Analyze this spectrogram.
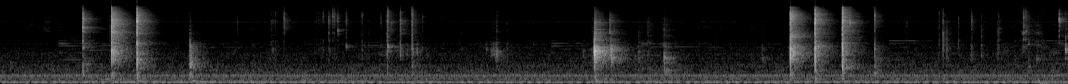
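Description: Eggs being cracked: a few sharp taps of shell on a hard edge about a second in, and another group about eight seconds in, each egg dropping into the bowl of dry cake mix. A faint steady hum runs underneath.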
